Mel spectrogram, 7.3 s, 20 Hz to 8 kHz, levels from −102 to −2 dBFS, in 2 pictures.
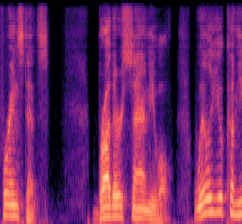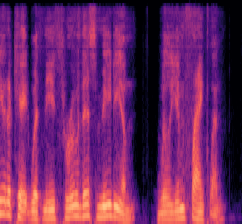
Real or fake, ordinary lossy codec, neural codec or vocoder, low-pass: fake; Opus, 64 kbps; codec, 44.1 kHz, 2.6 kbps, DAC; 7.2 kHz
